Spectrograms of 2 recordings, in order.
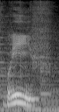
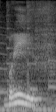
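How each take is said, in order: The two takes are said the same way.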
